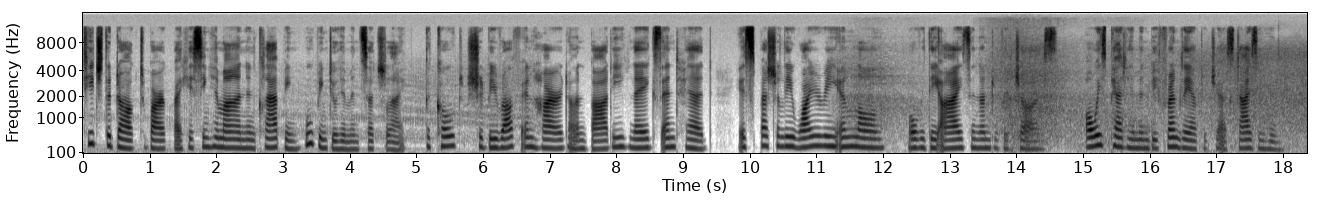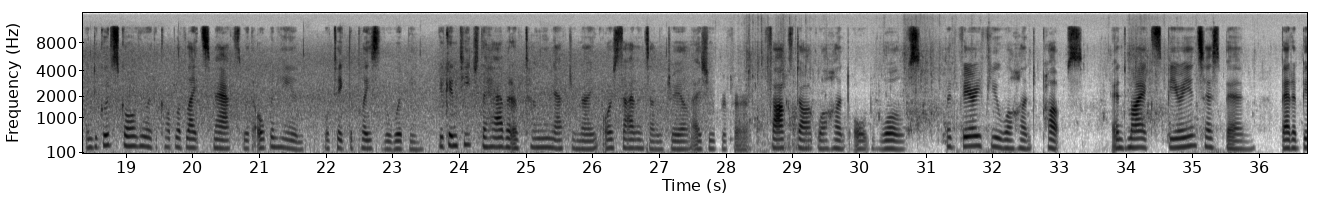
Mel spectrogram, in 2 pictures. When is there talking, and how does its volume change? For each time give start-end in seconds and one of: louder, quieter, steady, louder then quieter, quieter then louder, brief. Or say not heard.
0.0-36.6 steady.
